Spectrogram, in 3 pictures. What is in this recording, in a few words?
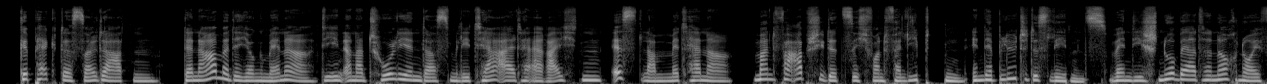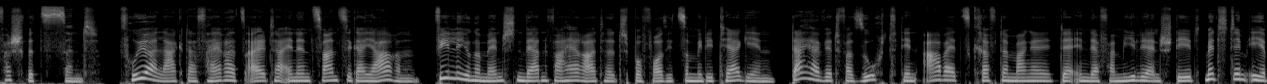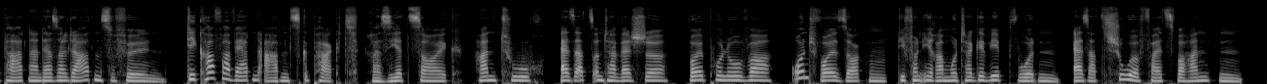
deutsch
